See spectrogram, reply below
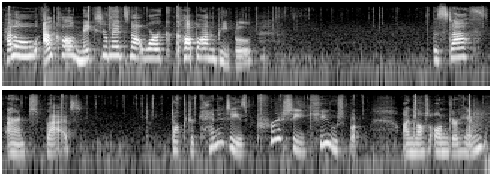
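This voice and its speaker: A woman's voice: high voice, lively intonation, slow pace, pauses often, pushed and bright, full character voice. A woman with an Irish accent playing an anxious, wry young intern confiding in her diary in an audio drama. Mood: wry, restless. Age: young adult. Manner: intimate, wry, self-mocking.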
